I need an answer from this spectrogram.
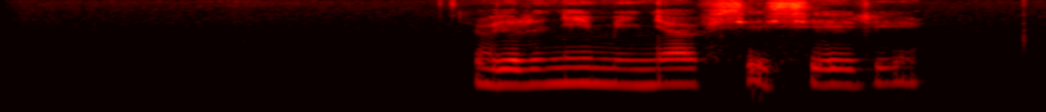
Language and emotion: Russian, neutral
